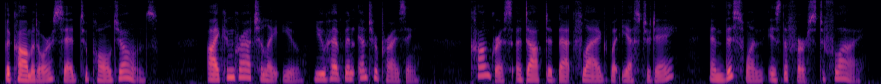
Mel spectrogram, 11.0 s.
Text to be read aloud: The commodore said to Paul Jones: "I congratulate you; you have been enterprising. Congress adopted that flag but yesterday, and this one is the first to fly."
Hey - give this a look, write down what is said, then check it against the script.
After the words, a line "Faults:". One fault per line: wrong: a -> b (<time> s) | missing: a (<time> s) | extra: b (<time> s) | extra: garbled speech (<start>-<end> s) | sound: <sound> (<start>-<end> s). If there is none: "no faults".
The commodore said to Paul Jones: "I congratulate you; you have been enterprising. Congress adopted that flag but yesterday, and this one is the first to fly."
Faults:
no faults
